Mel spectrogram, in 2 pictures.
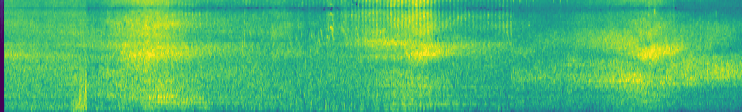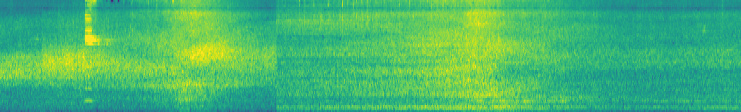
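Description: Highway traffic: vehicles, trucks among them, passing one after another, each swelling and fading in a wash of engine and tyre noise. A short high beep comes a little past halfway, and a low steady engine drone sets in for the last third.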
